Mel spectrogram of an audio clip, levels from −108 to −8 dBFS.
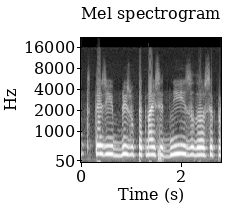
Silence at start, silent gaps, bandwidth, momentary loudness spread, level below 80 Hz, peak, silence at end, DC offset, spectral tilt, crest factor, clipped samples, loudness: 0 s; none; 8 kHz; 4 LU; -46 dBFS; 0 dBFS; 0 s; under 0.1%; -6.5 dB/octave; 12 dB; under 0.1%; -11 LUFS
